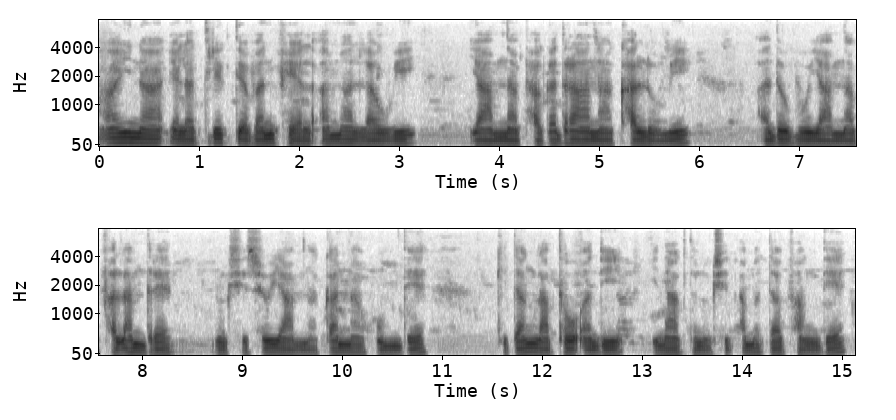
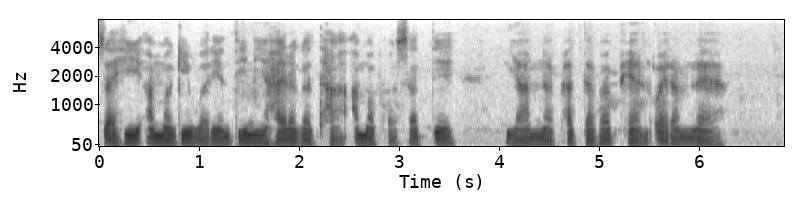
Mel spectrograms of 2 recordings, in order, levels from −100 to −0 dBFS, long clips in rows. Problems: background sounds at intervals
